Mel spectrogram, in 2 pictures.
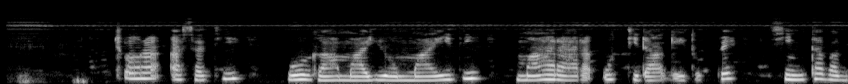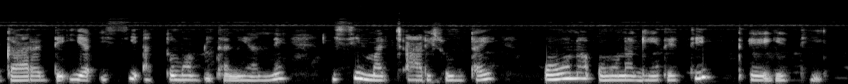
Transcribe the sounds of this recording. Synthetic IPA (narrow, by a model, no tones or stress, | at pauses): t͡ʃʼɔɾɐɐsɐt̪ʰɪ | wɔɡaːmaːjomaːjɪd̪ɪ | maːɾaːɾɐ̰ʊt̪ːɪd̪aːɡe̞ːt̪ʊpːɛ | sɪnt̪ːɐbɐɡːaːɾɐd̪ɛʔɪjɐʔɪsːɪʔɐt̪ːʊmɐbɪt̪ʰɐnɪjɐnːɛ | ɪsːɪmɐt͡ʃʼːaːɾɪsʊnt̪ʰːɐj | o̞ːnɐʔo̞ːnɐɡe̞ːt̪ɛt̪ːɪ | t̪ʼe̞ːɡɛt̪ʰːḭː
